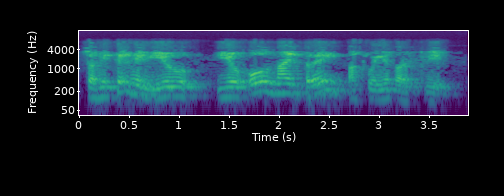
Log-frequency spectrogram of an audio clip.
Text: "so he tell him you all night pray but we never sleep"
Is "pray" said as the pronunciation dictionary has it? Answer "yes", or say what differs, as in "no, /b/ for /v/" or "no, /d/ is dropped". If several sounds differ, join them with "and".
no, /b/ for /p/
